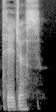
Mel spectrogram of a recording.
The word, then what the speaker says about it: Taegis: And how do you spell that, Tages? – I should know this. T-A-E-G-I-S.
